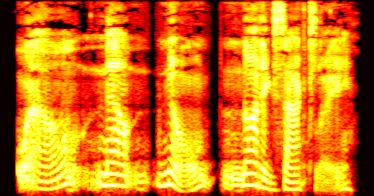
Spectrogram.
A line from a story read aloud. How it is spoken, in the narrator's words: said Matthew uneasily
